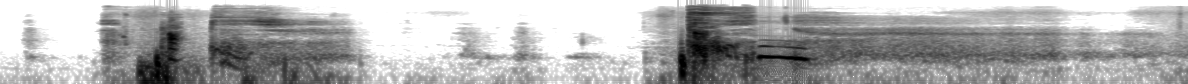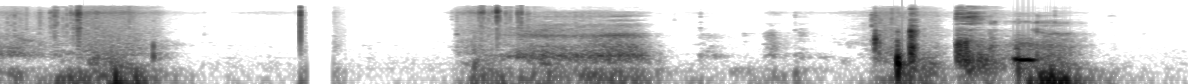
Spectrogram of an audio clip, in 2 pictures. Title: Sneeze attack on bed at nigth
